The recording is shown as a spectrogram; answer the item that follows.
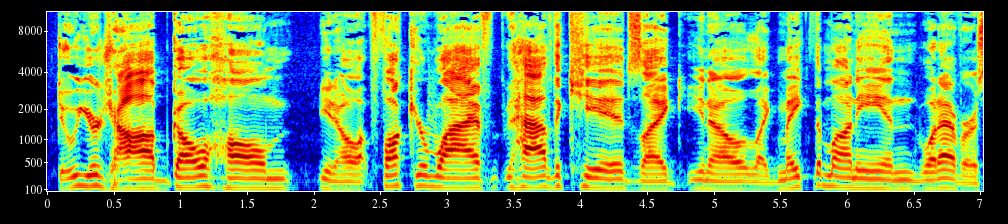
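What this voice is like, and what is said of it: Slight Southern US accent. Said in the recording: “I love that you had like a slightly Southern accent.”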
